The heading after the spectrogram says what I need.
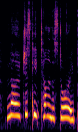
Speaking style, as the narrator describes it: pleaded Peter

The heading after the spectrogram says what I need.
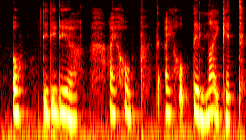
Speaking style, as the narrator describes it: he stuttered

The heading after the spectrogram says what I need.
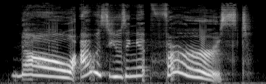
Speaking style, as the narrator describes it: Morgan said loudly

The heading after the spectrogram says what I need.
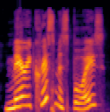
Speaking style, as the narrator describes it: they shouted

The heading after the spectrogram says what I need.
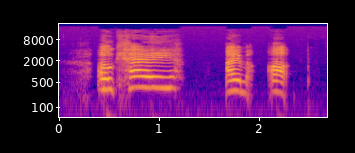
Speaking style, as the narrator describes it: Caitlin yelled back

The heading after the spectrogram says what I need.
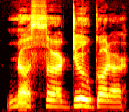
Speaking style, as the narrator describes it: he grunted

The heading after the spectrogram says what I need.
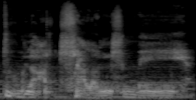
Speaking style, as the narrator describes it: Riku snarled

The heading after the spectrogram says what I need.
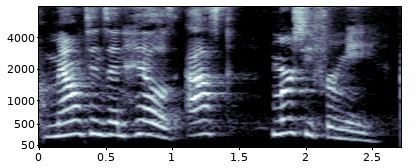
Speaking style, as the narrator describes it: He called out

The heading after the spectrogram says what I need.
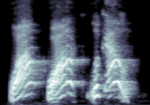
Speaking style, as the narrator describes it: shouted a baby chick

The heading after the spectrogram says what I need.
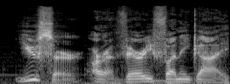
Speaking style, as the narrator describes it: she had exclaimed

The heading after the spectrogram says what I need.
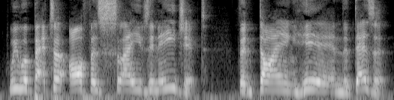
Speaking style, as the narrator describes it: cried

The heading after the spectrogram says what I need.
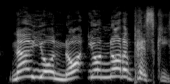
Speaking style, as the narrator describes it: snapped April

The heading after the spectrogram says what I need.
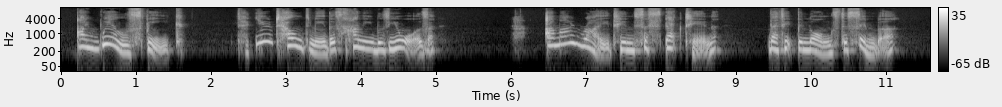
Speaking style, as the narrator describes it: Kobe became suspicious and said

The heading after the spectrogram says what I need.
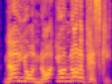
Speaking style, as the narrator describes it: snapped April

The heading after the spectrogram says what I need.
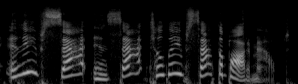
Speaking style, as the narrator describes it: squeaked the baby bear in his shrill little voice

